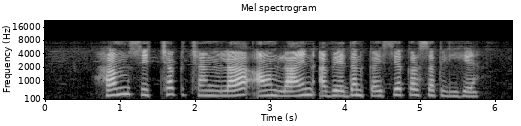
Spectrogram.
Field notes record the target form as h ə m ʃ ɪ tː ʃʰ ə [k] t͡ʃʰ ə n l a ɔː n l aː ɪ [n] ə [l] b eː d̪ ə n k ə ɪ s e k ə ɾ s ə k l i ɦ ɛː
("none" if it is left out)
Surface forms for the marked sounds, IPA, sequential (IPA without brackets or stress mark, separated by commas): k, n, none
